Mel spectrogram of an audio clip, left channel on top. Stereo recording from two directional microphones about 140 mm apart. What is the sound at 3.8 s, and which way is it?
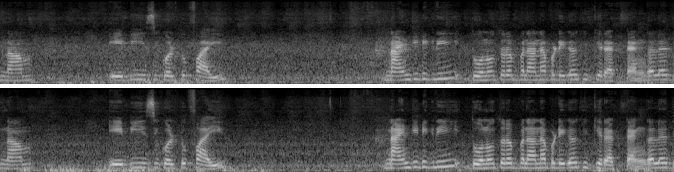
A woman's voice, 90° right.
